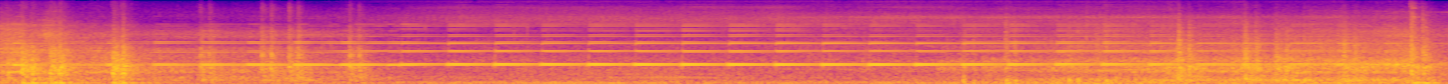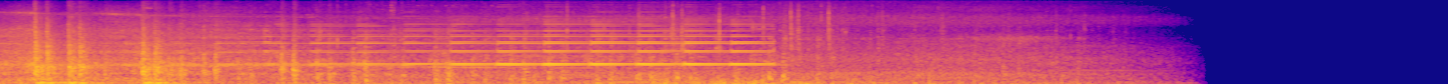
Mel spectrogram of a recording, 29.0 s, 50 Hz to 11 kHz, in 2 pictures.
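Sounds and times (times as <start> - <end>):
train wheels clacking on rails: 0.0 - 25.8
level-crossing bell ringing: 1.5 - 13.8, 15.7 - 22.2.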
